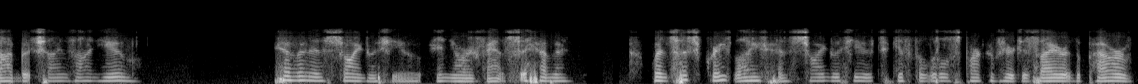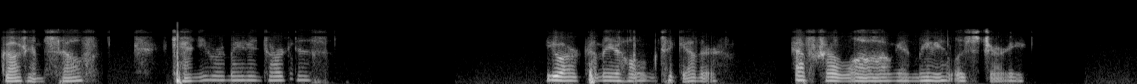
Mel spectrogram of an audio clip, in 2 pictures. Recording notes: ACIM Daily Conference Call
